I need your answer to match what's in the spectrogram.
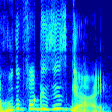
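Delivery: high, incredulous yelp; mock outraged cry; exasperated outburst. Real, not acted. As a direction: blurt it in disbelief. Ranting about unknown candidate.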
